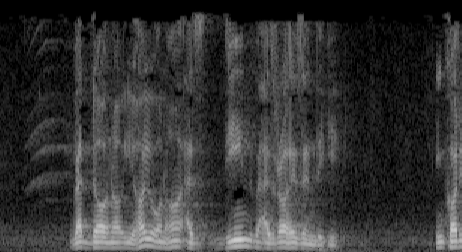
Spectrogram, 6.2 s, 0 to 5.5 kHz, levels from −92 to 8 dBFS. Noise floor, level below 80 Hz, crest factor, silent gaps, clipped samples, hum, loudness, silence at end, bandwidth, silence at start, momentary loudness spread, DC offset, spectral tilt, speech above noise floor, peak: -58 dBFS; -60 dBFS; 20 dB; none; under 0.1%; none; -24 LUFS; 0 s; 5.4 kHz; 0.95 s; 12 LU; under 0.1%; -8.5 dB/octave; 35 dB; -6 dBFS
